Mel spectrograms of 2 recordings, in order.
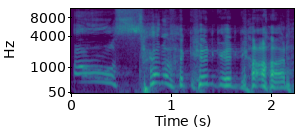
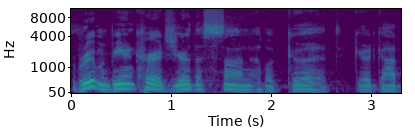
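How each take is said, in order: First: Very high, slow, rising to a loud cry; exclaiming in awe. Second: Softly, fading away to a hush; mean every word, tenderly; sincere child's blessing. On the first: Pretend. Pastor crying out his daughter's phrase in high wonder. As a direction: burst out in amazed praise. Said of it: "Sometimes it's just like". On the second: Retold or imitated. Pastor voicing daughter's heartfelt note, soft and sincere. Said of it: "she just meant it".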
